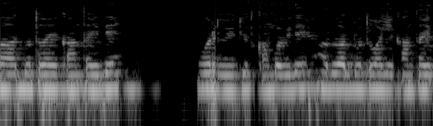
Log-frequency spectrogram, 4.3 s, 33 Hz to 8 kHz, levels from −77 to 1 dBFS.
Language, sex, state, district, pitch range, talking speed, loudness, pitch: Kannada, male, Karnataka, Dharwad, 155-160 Hz, 165 wpm, -33 LUFS, 160 Hz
